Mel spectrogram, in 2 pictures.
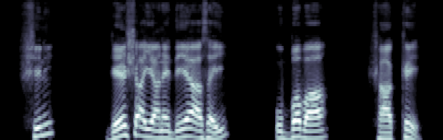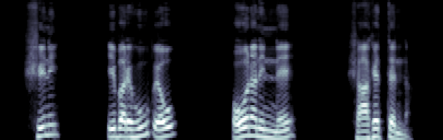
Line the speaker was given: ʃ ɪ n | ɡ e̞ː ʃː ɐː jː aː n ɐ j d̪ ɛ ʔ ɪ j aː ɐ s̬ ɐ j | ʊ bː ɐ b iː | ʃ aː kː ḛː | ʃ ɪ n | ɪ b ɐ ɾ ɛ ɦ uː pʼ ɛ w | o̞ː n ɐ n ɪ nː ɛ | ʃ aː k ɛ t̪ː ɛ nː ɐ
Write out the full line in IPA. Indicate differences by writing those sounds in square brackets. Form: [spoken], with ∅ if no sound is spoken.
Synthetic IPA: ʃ ɪ n | ɡ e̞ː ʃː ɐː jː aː n ɐ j d̪ ɛ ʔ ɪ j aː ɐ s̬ ɐ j | ʊ bː ɐ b [aː] | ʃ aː kː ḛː | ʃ ɪ n | ɪ b ɐ ɾ ɛ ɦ uː pʼ ɛ w | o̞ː n ɐ n ɪ nː ɛ | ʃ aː k ɛ t̪ː ɛ nː ɐ

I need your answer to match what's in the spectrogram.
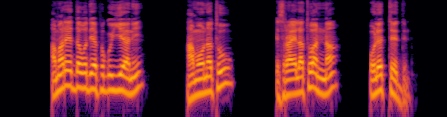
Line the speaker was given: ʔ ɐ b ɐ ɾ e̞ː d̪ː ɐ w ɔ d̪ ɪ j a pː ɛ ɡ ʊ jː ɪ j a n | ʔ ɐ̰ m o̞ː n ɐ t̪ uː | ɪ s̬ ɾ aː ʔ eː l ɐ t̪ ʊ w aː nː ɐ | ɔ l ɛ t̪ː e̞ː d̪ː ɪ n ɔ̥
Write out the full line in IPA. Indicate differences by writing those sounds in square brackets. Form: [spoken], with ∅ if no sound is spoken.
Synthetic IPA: ʔ ɐ [m] ɐ ɾ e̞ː d̪ː ɐ w ɔ d̪ ɪ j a pː ɛ ɡ ʊ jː ɪ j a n | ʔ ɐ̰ m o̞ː n ɐ t̪ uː | ɪ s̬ ɾ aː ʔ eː l ɐ t̪ ʊ w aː nː ɐ | ɔ l ɛ t̪ː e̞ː d̪ː ɪ n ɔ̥

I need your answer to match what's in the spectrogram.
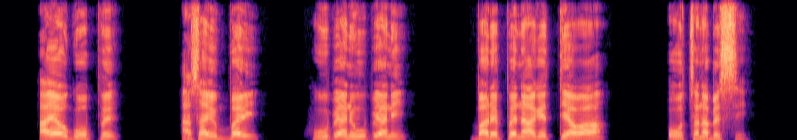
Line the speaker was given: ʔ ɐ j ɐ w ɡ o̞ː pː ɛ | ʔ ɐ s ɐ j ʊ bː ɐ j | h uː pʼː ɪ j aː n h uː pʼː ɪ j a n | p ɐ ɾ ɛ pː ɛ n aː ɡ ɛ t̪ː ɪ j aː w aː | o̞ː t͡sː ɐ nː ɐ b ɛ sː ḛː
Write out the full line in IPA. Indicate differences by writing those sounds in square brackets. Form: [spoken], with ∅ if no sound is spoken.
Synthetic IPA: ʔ ɐ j ɐ w ɡ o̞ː pː ɛ | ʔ ɐ s ɐ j ʊ bː ɐ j | h uː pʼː ɪ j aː n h uː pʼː ɪ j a n | [b] ɐ ɾ ɛ pː ɛ n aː ɡ ɛ t̪ː ɪ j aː w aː | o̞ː t͡sː ɐ [n] ɐ b ɛ sː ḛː

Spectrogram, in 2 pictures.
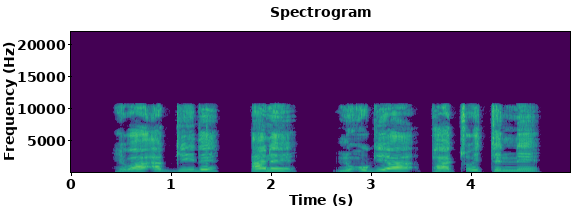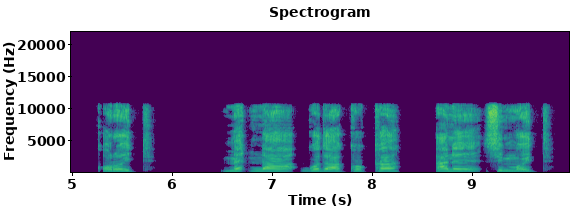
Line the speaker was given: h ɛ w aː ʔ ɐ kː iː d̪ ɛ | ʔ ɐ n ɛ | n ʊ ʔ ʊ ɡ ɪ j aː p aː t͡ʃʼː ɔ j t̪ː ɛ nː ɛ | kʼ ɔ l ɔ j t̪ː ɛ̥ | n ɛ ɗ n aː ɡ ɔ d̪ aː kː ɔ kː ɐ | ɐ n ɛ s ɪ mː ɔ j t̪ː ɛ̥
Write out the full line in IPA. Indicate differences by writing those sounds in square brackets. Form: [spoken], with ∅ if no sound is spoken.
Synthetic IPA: h ɛ w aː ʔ ɐ [ɡː] iː d̪ ɛ | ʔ ɐ n ɛ | n ʊ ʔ ʊ ɡ ɪ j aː p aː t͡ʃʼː ɔ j t̪ː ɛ nː ɛ | kʼ ɔ [ɾ] ɔ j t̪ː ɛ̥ | [m] ɛ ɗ n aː ɡ ɔ d̪ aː kː ɔ kː ɐ | ɐ n ɛ s ɪ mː ɔ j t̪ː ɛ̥

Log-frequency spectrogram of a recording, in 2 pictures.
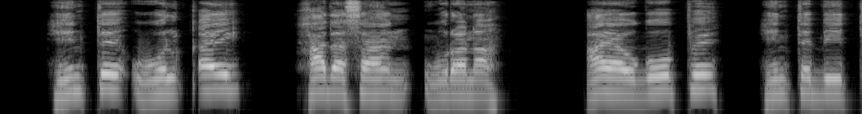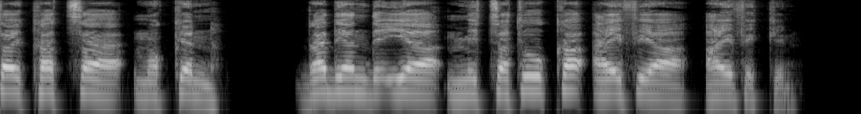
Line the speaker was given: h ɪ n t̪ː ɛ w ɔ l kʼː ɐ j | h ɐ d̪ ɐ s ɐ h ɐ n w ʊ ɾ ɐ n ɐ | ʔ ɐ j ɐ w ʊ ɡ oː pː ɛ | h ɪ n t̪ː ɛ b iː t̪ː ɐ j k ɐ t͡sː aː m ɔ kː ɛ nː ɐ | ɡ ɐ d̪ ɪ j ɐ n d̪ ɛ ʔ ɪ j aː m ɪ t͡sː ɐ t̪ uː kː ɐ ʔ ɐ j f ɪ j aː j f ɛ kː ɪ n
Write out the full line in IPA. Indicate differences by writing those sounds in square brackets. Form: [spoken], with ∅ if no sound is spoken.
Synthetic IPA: h ɪ n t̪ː ɛ w ɔ l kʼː ɐ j | h ɐ d̪ ɐ s ɐ h ɐ n w ʊ ɾ ɐ n ɐ | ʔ ɐ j ɐ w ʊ ɡ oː pː ɛ | h ɪ n t̪ː ɛ b iː t̪ː ɐ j k ɐ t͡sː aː m ɔ kː ɛ nː ɐ | ɡ ɐ d̪ ɪ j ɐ n d̪ ɛ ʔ ɪ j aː m ɪ t͡sː ɐ t̪ uː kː ɐ ʔ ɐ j f ɪ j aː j f ɛ kː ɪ n

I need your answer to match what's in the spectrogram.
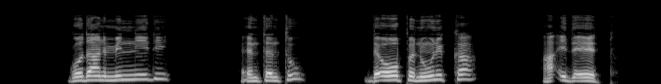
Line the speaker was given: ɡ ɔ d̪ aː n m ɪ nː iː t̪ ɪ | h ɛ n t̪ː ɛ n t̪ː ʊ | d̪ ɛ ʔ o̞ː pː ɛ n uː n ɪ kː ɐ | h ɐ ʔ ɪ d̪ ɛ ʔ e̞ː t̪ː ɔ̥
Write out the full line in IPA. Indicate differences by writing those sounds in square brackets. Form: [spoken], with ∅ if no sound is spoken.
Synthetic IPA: ɡ ɔ d̪ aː n m ɪ nː iː [d̪] ɪ | h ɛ n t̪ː ɛ n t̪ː ʊ | d̪ ɛ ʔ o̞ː pː ɛ n uː n ɪ kː ɐ | h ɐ ʔ ɪ d̪ ɛ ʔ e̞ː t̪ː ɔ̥

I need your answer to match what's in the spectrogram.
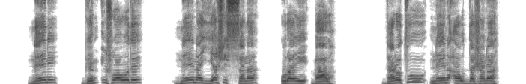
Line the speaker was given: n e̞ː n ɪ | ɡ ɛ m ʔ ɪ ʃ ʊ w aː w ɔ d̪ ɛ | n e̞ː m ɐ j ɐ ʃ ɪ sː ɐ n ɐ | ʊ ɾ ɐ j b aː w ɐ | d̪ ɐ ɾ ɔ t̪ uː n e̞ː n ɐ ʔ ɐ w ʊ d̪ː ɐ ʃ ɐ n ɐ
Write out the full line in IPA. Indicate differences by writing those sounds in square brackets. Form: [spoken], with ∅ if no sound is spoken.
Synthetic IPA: n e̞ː n ɪ | ɡ ɛ m ʔ ɪ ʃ ʊ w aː w ɔ d̪ ɛ | n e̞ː [n] ɐ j ɐ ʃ ɪ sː ɐ n ɐ | ʊ ɾ ɐ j b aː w ɐ | d̪ ɐ ɾ ɔ t̪ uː n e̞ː n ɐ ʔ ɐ w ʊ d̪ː ɐ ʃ ɐ n ɐ

